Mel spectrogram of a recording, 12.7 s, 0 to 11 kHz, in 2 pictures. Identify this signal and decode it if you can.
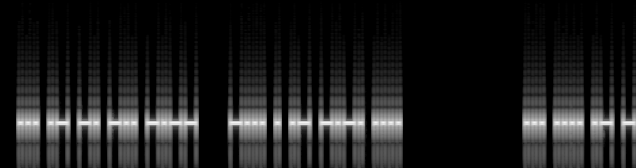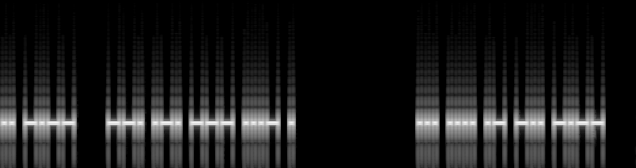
Morse code, heard as a keyed tone, about 32 wpm, 800 Hz. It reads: SANDY BEACH SHADY GROVE SHADY
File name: fromSMs / FromSMs mp3s / Cities@30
